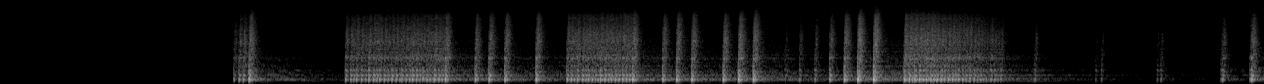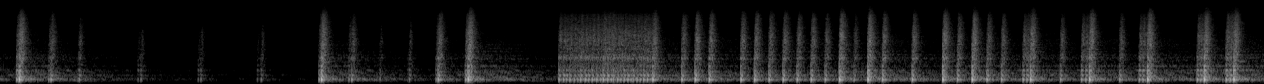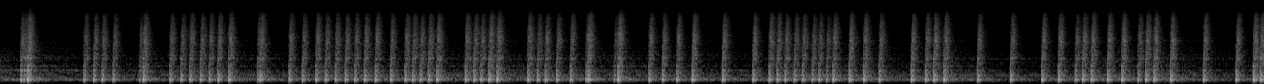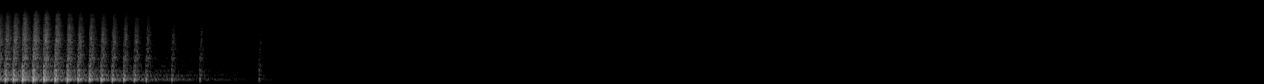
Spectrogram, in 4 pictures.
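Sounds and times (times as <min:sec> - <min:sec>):
snare drum: 0:02.4 - 0:40.6.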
